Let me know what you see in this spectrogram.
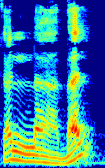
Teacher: Karena saktah, berhenti sejenak tanpa mengambil nafas dan kemudian melanjutkan bacaan.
